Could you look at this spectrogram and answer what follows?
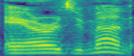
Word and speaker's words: heir: 자, 그러면 내려오시고 상속자는 heir지만 H 발음 안 하죠.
